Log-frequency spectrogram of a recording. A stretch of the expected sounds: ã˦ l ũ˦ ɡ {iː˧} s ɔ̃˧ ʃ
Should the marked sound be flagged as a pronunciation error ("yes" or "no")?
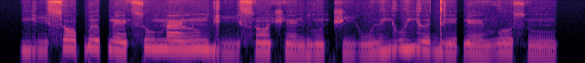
yes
